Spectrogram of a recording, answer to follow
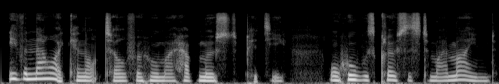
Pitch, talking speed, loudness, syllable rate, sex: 185 Hz, 215 wpm, -18 LUFS, 5.0 syllables/s, female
